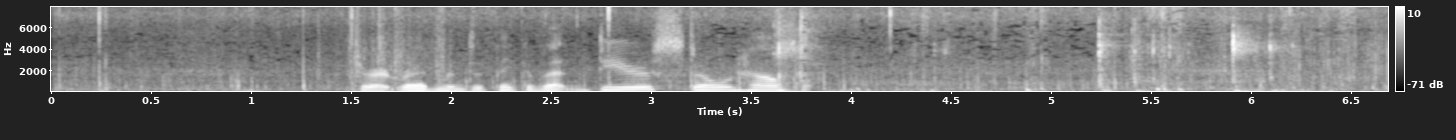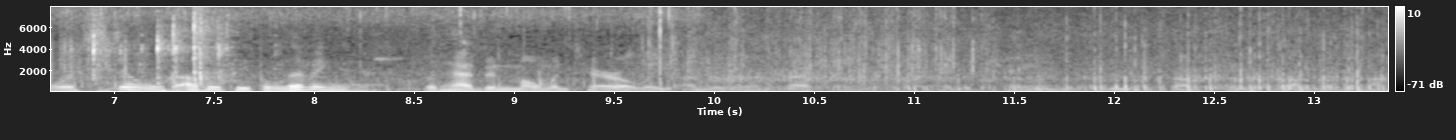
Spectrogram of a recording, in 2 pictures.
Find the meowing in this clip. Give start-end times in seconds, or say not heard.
not heard.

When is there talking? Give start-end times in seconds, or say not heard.
1.5-3.8, 6.7-13.3.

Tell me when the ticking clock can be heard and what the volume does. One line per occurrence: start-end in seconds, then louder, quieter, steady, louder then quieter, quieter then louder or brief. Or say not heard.
not heard.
